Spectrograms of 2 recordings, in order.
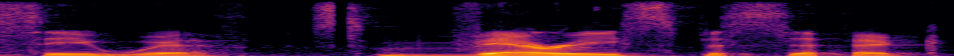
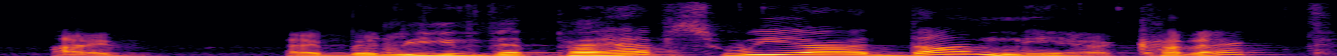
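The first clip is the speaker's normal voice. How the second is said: high, swooping vampire voice; 6 semitones higher than usual. Voicing a character named Ronaldo in a scene, in a Count Dracula voice. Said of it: "I am Dracula right now".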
